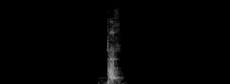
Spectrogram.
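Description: A tablet is pulled out with a short, soft whoosh.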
